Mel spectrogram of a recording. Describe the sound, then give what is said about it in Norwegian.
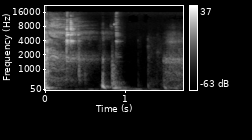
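Water bottles knock together in a quick toast, a few bright clinks, followed by softer knocks and handling sounds, with no talking. “Skål! Skål.”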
